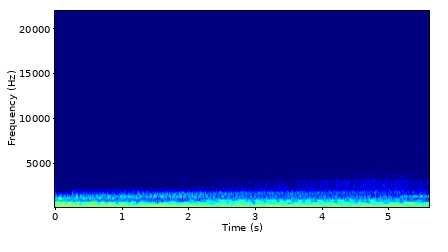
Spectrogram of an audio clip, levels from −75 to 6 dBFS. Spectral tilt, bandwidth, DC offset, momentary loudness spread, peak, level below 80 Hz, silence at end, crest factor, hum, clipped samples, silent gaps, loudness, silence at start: -10 dB/octave; 4 kHz; under 0.1%; 4 LU; -20 dBFS; -40 dBFS; 0 s; 14 dB; none; under 0.1%; none; -35 LUFS; 0 s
